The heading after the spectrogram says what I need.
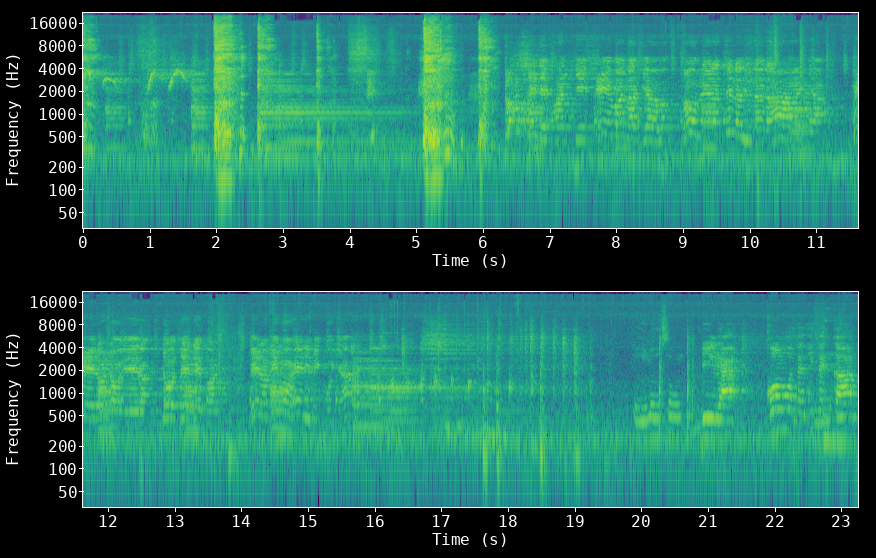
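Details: Two sharp, loud coughs from an adult woman, heard early over background music and voices.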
